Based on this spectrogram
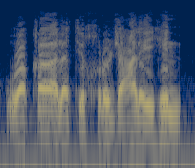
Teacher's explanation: فتاء التأنيث في وقالت ساكنة التقت بالخاء من اخرج وهي ساكنة ايضا، فحركت التاء بالكسر للتخلص من التقاء الساكنين · Term: التخلص من التقاء الساكنين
